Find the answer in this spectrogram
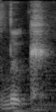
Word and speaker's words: Luc: Ever since I was a kid, I've always pronounced this guy's name as Luck, because it's L-U-C, it's Luck. But I've had people tell me it's pronounced Luke, because apparently that's how you're supposed to pronounce it.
